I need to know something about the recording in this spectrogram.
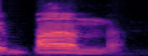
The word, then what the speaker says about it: bam: or in Farsi, Dari, you would say bam, B-A-M, like Bam Bam from the Flintstones.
